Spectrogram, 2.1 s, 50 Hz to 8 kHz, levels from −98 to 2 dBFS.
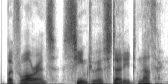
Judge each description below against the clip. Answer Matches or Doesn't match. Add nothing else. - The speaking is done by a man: Matches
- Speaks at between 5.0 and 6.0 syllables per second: Doesn't match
